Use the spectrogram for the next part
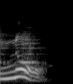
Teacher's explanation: the tongue is touching the alveolar ridge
